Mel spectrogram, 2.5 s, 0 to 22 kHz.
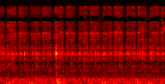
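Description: Knife blade sharpened on a 200 grit stone, a steady rhythmic rasping of repeated close strokes at low level.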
